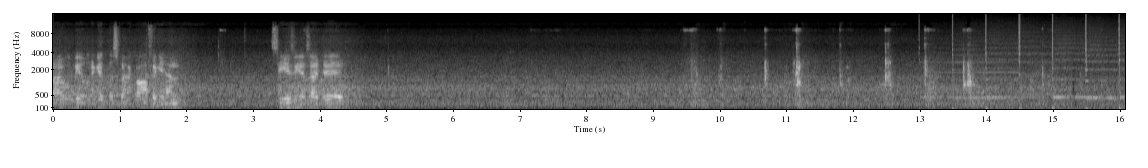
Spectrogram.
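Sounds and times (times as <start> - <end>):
background music with ticking beat: 13.0 - 16.0.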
